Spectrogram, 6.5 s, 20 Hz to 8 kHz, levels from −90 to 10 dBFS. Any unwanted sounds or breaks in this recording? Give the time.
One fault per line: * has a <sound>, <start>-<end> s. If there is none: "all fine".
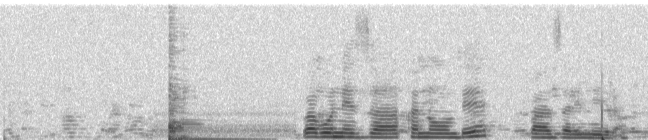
* has a thud, 1.7-2.8 s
